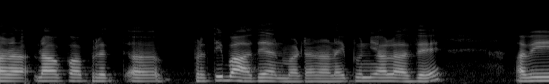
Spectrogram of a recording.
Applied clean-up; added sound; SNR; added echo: none; none; none; none.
